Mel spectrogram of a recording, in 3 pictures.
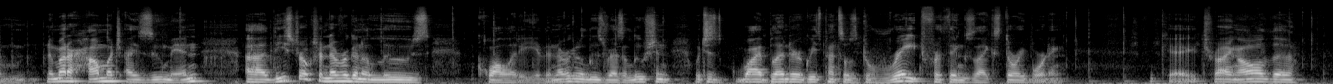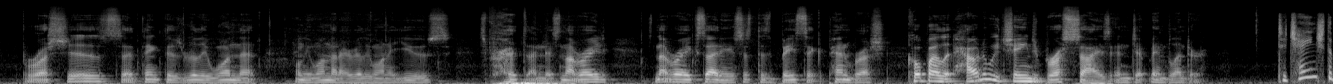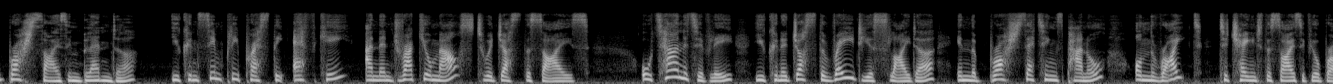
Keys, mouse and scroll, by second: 1.1 ctrl+z, 1.9 ctrl+shift+z, 2.0 scroll up 1, 2.6-3.1 scroll down 2, 3.5 scroll up 1, 4.8 scroll up 1, 4.9 ctrl+shift+z, 5.7 ctrl+z, 6.0 scroll up 1, 6.2 ctrl+z, 6.7 ctrl+z, 10.7 ctrl+z, 12.9 ctrl+z, 13.0 ctrl+z, 16.0 ctrl+z, 17.0 ctrl+z.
